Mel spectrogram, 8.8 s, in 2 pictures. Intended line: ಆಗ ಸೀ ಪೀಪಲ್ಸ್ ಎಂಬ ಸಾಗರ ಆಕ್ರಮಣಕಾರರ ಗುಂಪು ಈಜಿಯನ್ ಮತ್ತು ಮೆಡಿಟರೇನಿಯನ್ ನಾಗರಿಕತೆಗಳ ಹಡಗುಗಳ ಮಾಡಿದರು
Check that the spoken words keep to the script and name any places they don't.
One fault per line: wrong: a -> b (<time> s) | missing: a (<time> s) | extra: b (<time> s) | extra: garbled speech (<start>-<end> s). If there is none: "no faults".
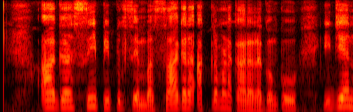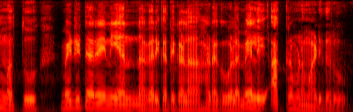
extra: ಮೇಲೆ ಆಕ್ರಮಣ (7.5 s)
